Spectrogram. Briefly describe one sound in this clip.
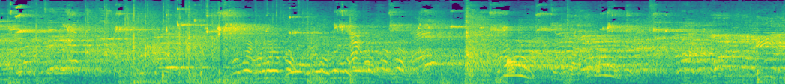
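Spectators chatter and call out from the stands.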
